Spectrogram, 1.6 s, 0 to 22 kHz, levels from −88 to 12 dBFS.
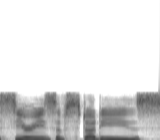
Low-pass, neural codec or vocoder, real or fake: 7.2 kHz; none; real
